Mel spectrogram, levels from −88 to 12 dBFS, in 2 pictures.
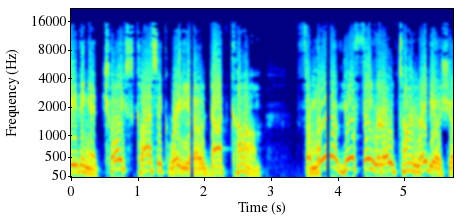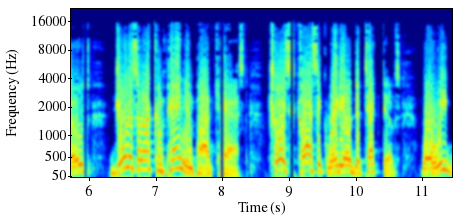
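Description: Hard clipping runs throughout: the speech was driven about 17 dB past what a stage could pass, flattening roughly a third of the waveform and adding a fuzzy, crackling edge to loud sounds.

Gaps between stream segments occur at 0.78 s, 1.80–1.84 s, 3.83–3.89 s before "of your favorite old", 4.91 s between "of your favorite old" and "time radio", 5.93–5.98 s, 7.97–8.03 s after "us on our companion", and 9.02–9.07 s. They fall on one-second segment boundaries, where time stamps left holes of 17 to 58 ms that play as hard-edged silence without losing audio.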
